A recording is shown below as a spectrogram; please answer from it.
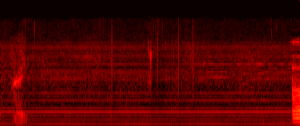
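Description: Steady electrical mains hum: a low buzz with a ladder of steady overtones above it, holding at an even level throughout.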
